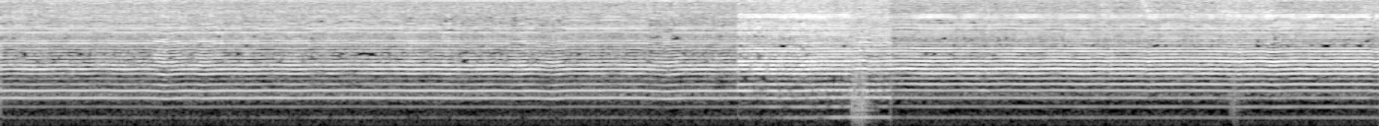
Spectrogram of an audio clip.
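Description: A cutting disc grinds and scrapes against a metal coin.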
